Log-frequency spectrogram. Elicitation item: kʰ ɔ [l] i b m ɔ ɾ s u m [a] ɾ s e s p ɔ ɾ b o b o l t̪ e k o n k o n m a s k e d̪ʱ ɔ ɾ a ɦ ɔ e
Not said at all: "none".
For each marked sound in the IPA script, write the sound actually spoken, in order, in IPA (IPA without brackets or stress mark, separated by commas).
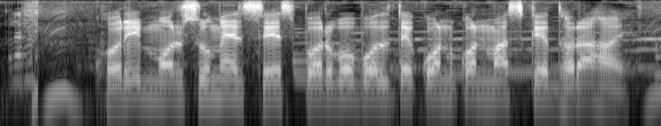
ɾ, e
